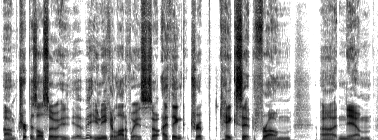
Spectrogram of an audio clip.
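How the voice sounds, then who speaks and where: A man's voice: fairly low pitch, expressive, normal speed, no echo, studio quality. A man playing a tabletop roleplaying game in character, hesitant and stammering, with fussy, formal, wordy phrasing. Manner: hesitant, stammering, repeats words.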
